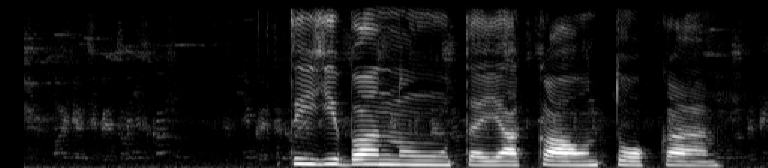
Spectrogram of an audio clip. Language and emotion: Russian, neutral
